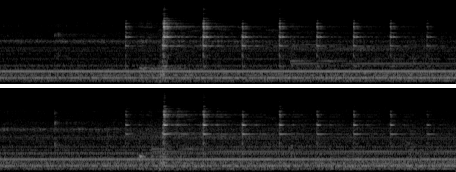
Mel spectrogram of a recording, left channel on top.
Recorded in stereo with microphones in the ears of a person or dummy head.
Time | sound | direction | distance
0.0 | a fan | 45° right (ahead or behind) | 3.5 m
1.2 | a clink | 15° left (ahead or behind) | 1.2 m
